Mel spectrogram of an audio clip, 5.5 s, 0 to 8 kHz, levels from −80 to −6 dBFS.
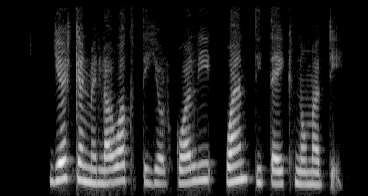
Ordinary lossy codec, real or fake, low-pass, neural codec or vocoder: AAC, 48 kbps; fake; 7.2 kHz; codec, 16 kHz, 0.5 kbps, X-Codec, HuBERT features, trained on LibriSpeech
